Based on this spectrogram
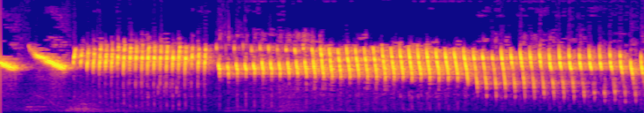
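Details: Canary delivering a sustained high rapid trill, beginning with a quick slurred note and running steadily for about four seconds.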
